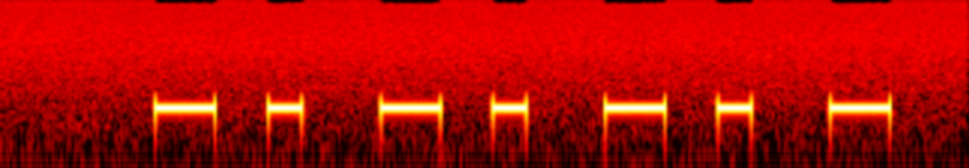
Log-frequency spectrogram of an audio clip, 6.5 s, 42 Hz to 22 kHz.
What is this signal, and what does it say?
Telephone call progress tone (UK plan), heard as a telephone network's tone, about 400 Hz. Congestion tone.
